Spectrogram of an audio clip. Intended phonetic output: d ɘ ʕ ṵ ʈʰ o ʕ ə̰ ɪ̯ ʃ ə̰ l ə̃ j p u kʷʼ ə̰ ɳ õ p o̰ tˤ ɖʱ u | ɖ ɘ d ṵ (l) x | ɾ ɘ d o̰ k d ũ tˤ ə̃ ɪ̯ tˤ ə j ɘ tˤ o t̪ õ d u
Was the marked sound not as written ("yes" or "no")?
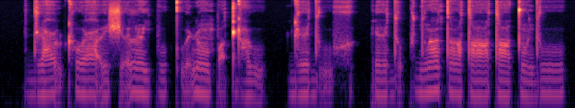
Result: yes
